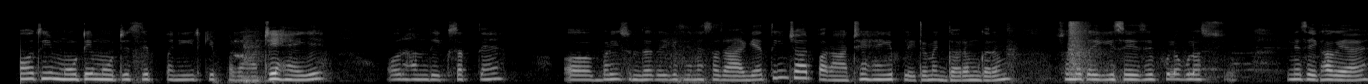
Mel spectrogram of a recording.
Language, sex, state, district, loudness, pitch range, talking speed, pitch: Hindi, female, Maharashtra, Nagpur, -31 LUFS, 215-235 Hz, 170 wpm, 225 Hz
